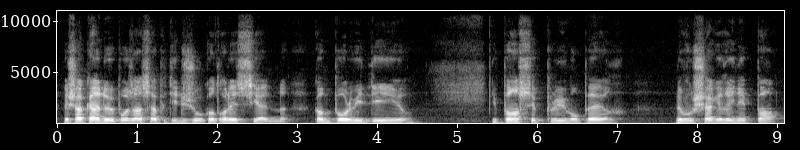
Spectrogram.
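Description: A man narrating a classic story as an audiobook in a measured, expressive way. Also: fairly high pitch.

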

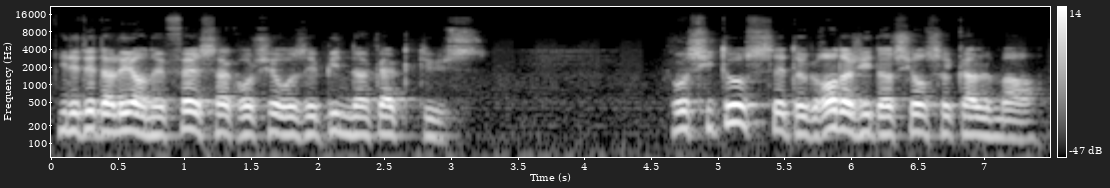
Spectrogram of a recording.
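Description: A man narrates an audiobook in a fairly high voice. His delivery is slow and measured. Now and then he hesitates slightly. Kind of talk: audiobook reading.

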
